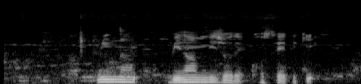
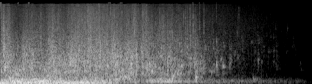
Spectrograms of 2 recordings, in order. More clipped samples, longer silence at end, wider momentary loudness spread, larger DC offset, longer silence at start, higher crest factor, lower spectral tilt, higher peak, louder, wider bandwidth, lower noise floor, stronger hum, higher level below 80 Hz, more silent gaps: neither; second, 0.2 s vs 0.8 s; first, 19 LU vs 15 LU; neither; first, 0.15 s vs 0 s; about the same, 18 dB vs 14 dB; first, -8.5 dB/octave vs -5 dB/octave; second, -6 dBFS vs 0 dBFS; second, -23 LUFS vs -15 LUFS; second, 11 kHz vs 19.5 kHz; second, -44 dBFS vs -52 dBFS; neither; second, -44 dBFS vs -20 dBFS; neither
